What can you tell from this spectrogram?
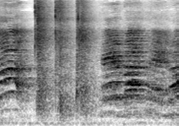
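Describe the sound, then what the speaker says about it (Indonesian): A group of children in a classroom claps out a short rhythmic 'tepuk hebat' cheer, a few sharp clap bursts close by with young voices chanting along. "Oke, kita tepuk hebat buat teman kita. Tepuk hebat."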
